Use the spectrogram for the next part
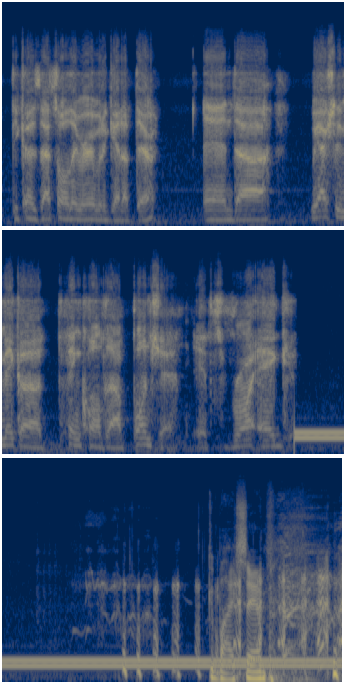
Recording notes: on the phone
